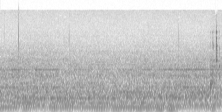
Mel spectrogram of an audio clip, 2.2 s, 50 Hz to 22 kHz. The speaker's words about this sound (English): A vacuum cleaner 3 metres away.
